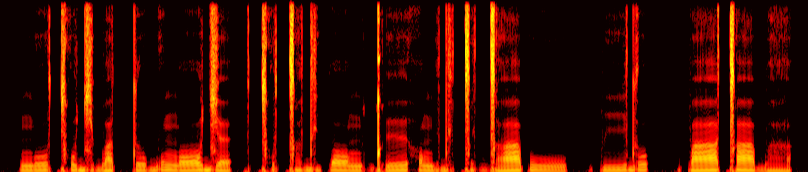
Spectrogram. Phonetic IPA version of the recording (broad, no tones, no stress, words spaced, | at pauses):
ŋʊː ǀʰod͡ʑe̤batːʊː bo ŋɔːd͡ʑɛ | ǀʰʊǀa̤ di̤pɔː ŋʊǃʼɪːhɔ ŋe̤de̤ǀe̤ ɡ͡ǀaːpuː | piːdʊ | paːǀaː ba̤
